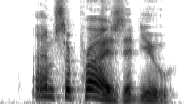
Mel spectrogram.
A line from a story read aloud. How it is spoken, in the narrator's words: cried Arkady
